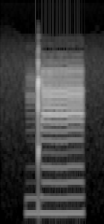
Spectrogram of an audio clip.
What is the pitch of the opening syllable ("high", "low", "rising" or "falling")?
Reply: high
